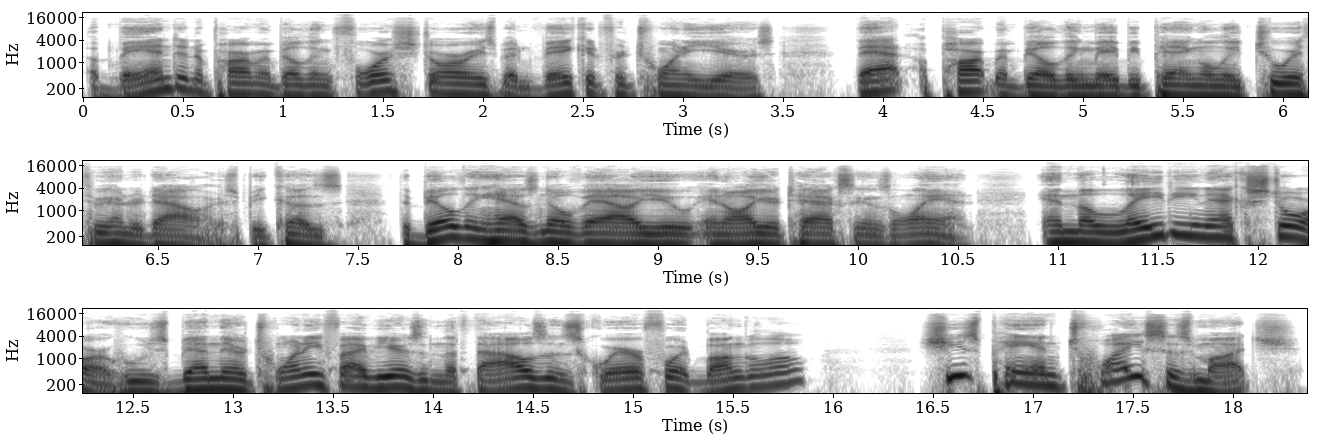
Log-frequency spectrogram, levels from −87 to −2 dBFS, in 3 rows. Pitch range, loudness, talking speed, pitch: 115-150 Hz, -20 LUFS, 185 wpm, 125 Hz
